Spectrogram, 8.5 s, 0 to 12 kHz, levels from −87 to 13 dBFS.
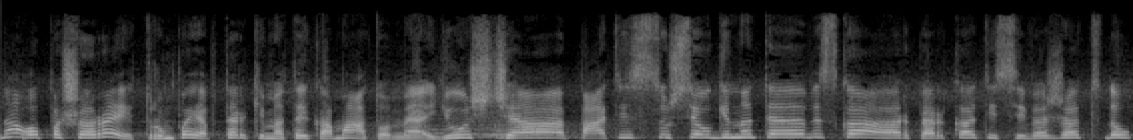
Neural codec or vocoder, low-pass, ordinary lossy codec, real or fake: vocoder, 48 kHz, 128 mel bands, Vocos; 10.8 kHz; MP3, 64 kbps; fake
